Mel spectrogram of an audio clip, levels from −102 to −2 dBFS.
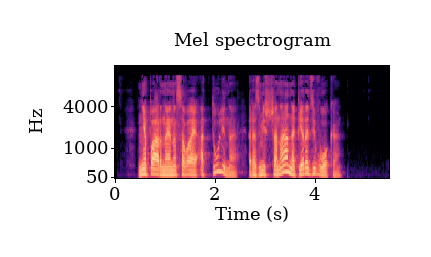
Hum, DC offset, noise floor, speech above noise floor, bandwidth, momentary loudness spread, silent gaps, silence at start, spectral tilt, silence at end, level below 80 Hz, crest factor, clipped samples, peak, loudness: none; under 0.1%; -81 dBFS; 64 dB; 11.5 kHz; 13 LU; none; 0.5 s; -6.5 dB/octave; 0.95 s; -52 dBFS; 16 dB; under 0.1%; -2 dBFS; -18 LUFS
